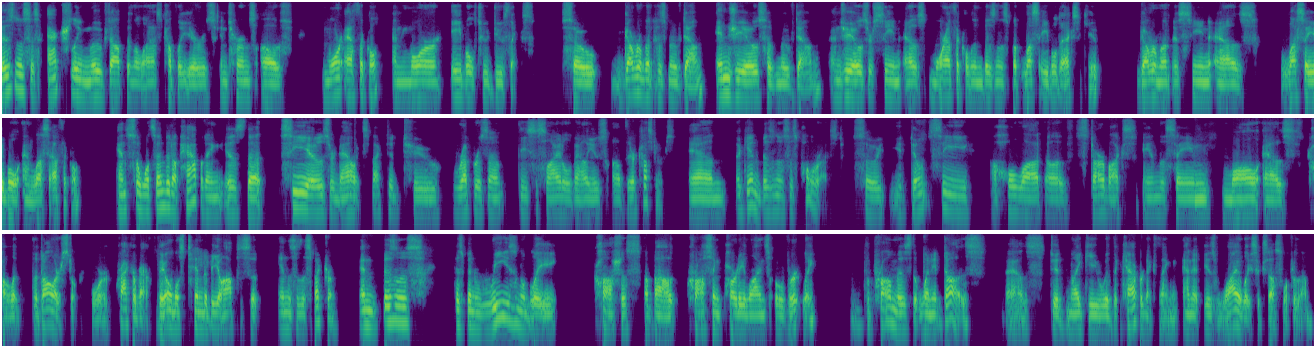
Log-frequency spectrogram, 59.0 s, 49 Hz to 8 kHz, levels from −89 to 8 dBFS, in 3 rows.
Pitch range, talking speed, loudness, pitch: 105-125 Hz, 145 wpm, -18 LUFS, 110 Hz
